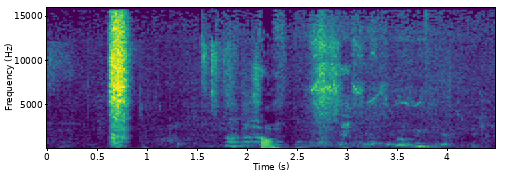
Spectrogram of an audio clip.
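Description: A pause in speech broken by one short, sharp breath about a second in, then a man's brief 'So...'.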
